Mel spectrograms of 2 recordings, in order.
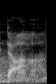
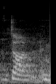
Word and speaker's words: Donna: Donna or Danna? No, Donna. D O N N A. So, how do Americans say Donna?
